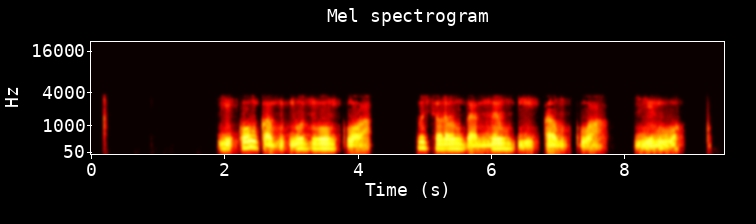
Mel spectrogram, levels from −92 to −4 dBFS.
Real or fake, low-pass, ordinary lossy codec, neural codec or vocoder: fake; 3.6 kHz; AAC, 16 kbps; autoencoder, 44.1 kHz, a latent of 192 numbers a frame, MeloTTS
